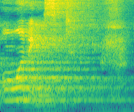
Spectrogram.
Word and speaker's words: honest: Similarly, the honest. Here also H is silent letter. That is why it is also considered as vowel sound.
